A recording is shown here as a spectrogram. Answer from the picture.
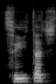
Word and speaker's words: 一日: これまでの説明でなぜ 1 日と発音されるよう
